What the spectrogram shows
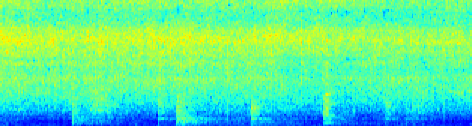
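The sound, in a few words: ribeye steak bites sizzling in a pan with garlic and herbs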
